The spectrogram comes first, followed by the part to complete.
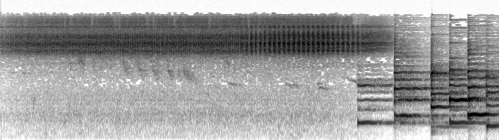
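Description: Insects buzzing steadily and high-pitched, with a faster pulsing for about a second past the middle. Light music with plucked or struck notes comes in near the end.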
